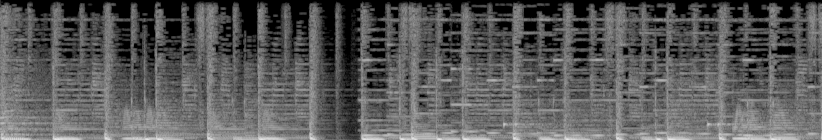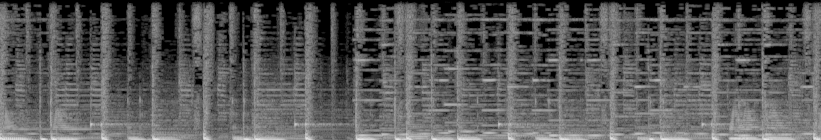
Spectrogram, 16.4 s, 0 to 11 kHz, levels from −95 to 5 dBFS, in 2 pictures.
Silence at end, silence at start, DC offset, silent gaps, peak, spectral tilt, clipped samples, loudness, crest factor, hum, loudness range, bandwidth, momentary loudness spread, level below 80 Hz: 0 s; 0 s; under 0.1%; none; -2 dBFS; -6 dB/octave; under 0.1%; -18 LUFS; 14 dB; none; 1 LU; 11 kHz; 6 LU; -22 dBFS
